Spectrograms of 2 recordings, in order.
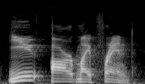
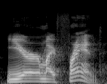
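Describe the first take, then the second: First: You and are are said as separate words. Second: You and are merge into one syllable.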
